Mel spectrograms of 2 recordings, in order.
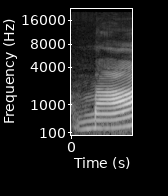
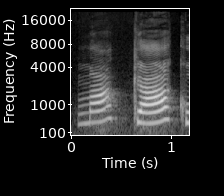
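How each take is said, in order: First: MA, CA, CO with long gaps between; syllable by syllable. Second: "Macaco" joined up, slow and higher; whole word, slowly. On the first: Teacher pronouncing all syllables in little pieces, syllable by syllable. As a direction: break "Macaco" into three separate pieces. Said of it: "Todas as sílabas em pedacinhos". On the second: Teacher revealing which word the pieces make, whole word slowly. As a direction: run MA-CA-CO together as one drawn-out word. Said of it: "perceber qual é o som, qual é a palavra". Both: Shown as a demonstration.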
